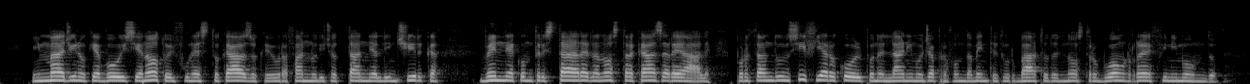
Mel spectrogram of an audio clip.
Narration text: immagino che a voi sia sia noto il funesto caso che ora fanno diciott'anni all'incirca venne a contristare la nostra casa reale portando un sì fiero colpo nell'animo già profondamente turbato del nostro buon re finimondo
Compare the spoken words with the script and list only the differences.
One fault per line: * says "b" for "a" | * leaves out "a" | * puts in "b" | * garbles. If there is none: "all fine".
* leaves out "sia"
